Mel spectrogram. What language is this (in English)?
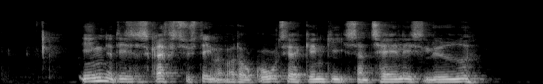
Danish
